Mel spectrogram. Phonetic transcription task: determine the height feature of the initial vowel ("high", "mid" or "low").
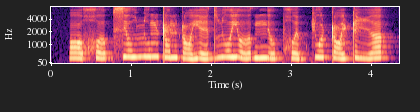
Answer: mid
